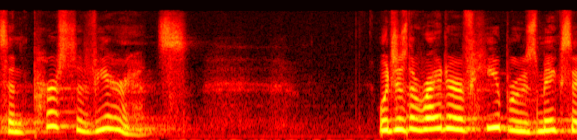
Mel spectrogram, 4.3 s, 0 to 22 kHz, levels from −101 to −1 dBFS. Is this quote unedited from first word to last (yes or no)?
no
